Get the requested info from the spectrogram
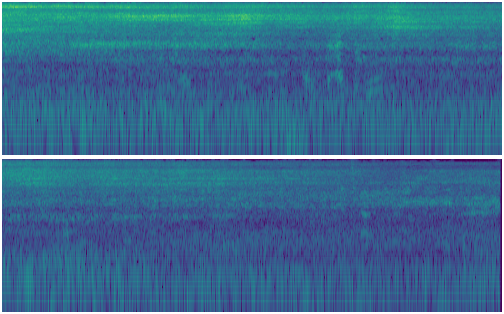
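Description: Twin rear-mounted turbofan engines of a business jet running as it moves off down the runway, a broad jet noise that slowly fades as the aircraft draws away.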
